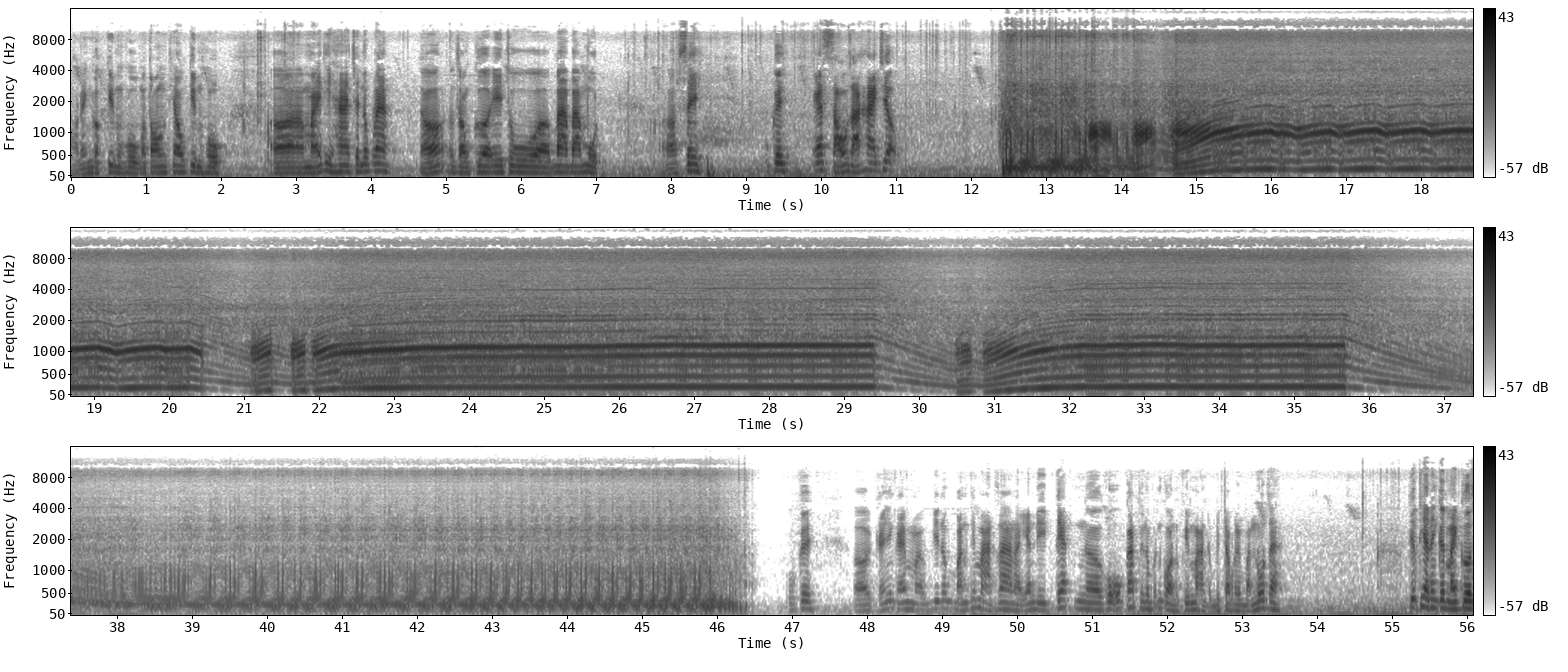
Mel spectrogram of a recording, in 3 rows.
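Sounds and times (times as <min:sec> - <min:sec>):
chainsaw revving: 0:12.3 - 0:46.5.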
